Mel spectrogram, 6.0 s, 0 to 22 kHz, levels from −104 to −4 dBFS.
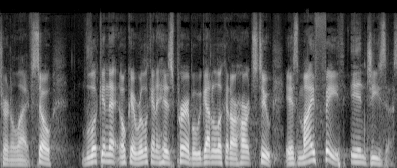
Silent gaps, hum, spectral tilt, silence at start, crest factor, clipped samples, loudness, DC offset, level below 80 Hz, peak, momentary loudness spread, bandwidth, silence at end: none; none; -5.5 dB/octave; 0 s; 18 dB; under 0.1%; -21 LUFS; under 0.1%; -56 dBFS; -2 dBFS; 6 LU; 16.5 kHz; 0 s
